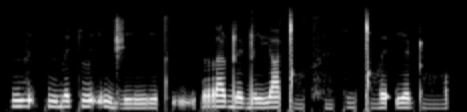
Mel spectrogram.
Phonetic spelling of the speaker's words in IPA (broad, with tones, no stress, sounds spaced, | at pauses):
n z ḭ˦ k m b e˦ k l ḭ˦ n d͡ʒ i˨ ŋ i˨ tʰ ḭ˨ | r a˦ ɖ i˨ ɖ i˨ j a˦ ǀ ɔ̤˨ t͡sʰ ɛ̤˨ k e̤˦ ǀ ɔ̤˦ e̯ ʔ i˦ e̯ ʈ ɔ̤˦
